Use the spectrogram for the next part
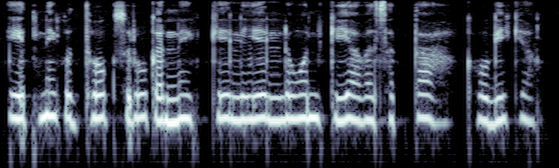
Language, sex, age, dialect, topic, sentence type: Hindi, female, 18-24, Awadhi Bundeli, banking, statement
